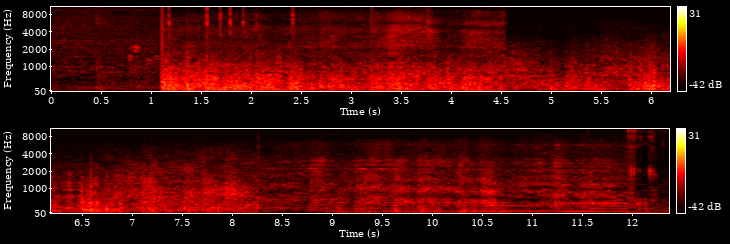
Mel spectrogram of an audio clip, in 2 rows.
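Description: MQ-9 Reaper's turboprop engine and propeller, starting suddenly about a second in, loud at first and slowly fading. It settles into a steadier low hum over the last few seconds.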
